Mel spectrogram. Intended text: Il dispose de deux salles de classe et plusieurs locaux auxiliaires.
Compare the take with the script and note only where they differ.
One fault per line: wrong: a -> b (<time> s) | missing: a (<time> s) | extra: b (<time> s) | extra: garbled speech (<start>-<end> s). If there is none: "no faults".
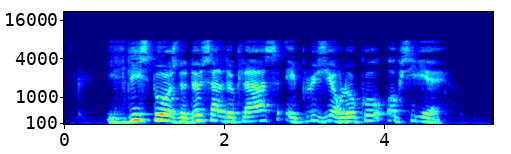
no faults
